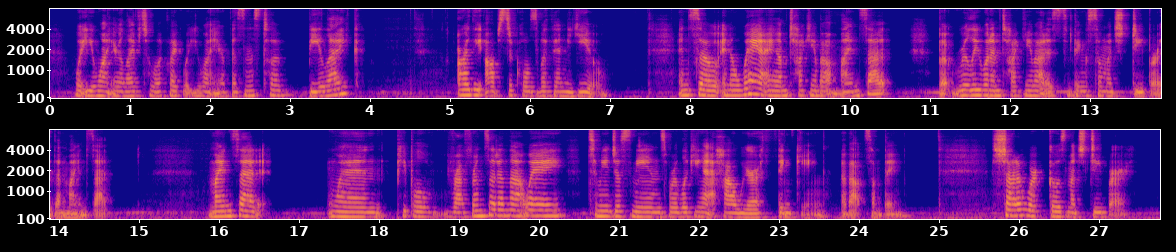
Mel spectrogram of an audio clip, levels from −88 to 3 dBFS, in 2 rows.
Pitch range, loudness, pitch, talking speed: 140-170 Hz, -25 LUFS, 155 Hz, 150 wpm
